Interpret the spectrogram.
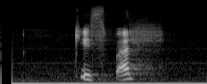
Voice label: sakapulteko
